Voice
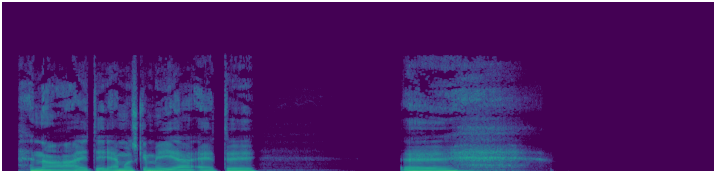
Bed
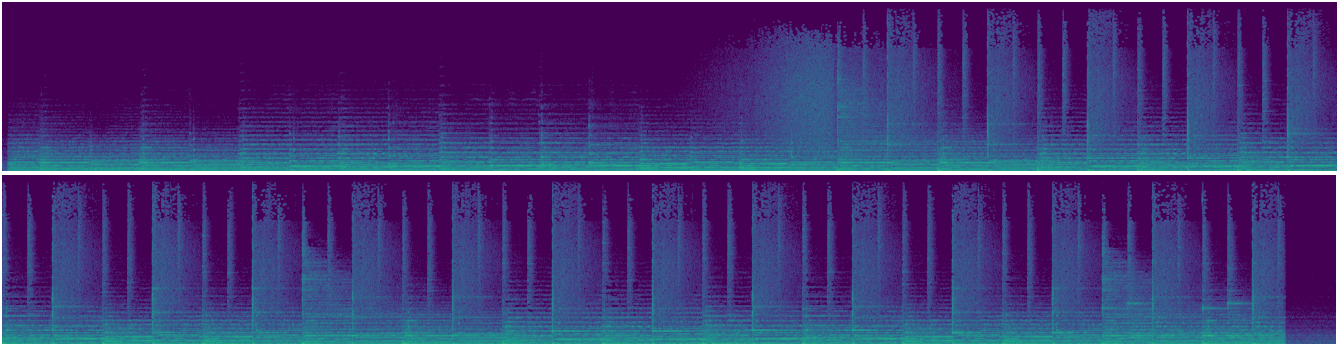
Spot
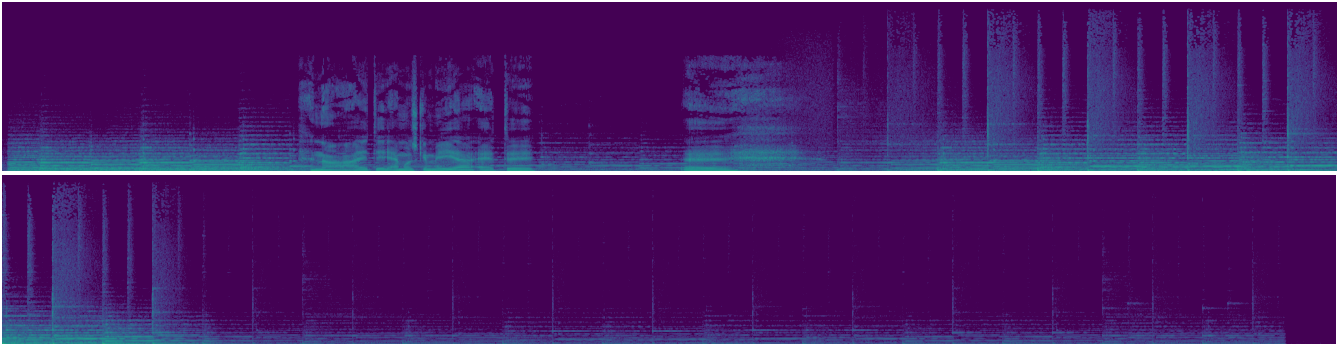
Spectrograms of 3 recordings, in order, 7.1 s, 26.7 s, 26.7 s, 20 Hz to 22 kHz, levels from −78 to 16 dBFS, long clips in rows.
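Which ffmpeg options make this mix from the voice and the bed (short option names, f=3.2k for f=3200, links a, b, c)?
-filter_complex "[0:a]adelay=2800,volume=-5.5dB[a];[1:a]volume=10dB,afade=t=out:st=2.51:d=0.63:silence=0.16788,afade=t=in:st=8.71:d=1.04:silence=0.199526,afade=t=out:st=14.2:d=1.31:silence=0.0841395[b];[a][b]amix=inputs=2:normalize=0"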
